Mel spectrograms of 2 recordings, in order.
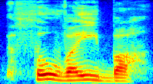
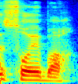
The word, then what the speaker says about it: ثویبہ: اس کا جو صحیح تلفظ ہے وہ ہے ثویبہ، سا واو یا با ہا، ثویبہ. کچھ لوگ اس کو صوبیہ بھی پڑھتے ہیں، صوبیہ. صوبیہ. ہاں تو یاد رکھیے گا صحیح تلفظ وہ ہے ثویبہ، سا کے اوپر پیش ہے اور یوں ثویبہ.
